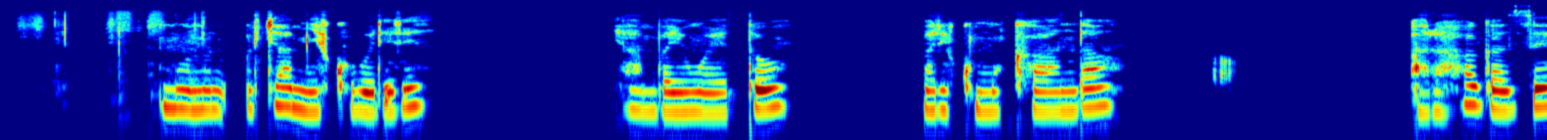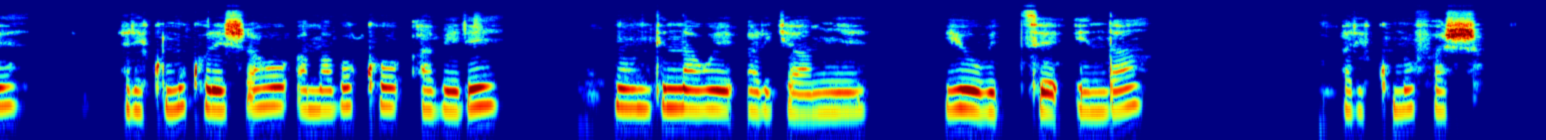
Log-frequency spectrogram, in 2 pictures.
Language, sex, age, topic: Kinyarwanda, female, 25-35, health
